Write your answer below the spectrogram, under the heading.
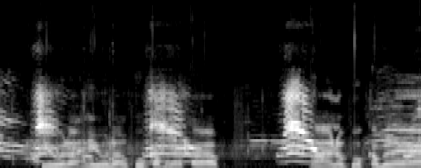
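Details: Temple cats of Wat Pong Chai in Chae Hom, Lampang, meowing from hunger when the monk comes back; two or three sharp, upward-curving meows stand out against a man's continuous low speech, with a short quiet gap midway.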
